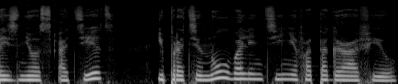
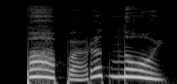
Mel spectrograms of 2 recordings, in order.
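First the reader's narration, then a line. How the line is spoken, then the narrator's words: Loud exclamation, tearful. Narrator (Russian): громко воскликнула она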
